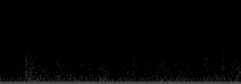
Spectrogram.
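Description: Quiet room tone with a steady low hum, faint rustling and movement, and a brief high squeak about a second in.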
